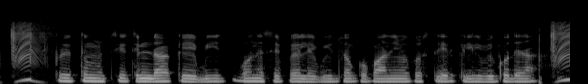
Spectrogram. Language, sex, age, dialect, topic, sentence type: Hindi, male, 36-40, Marwari Dhudhari, agriculture, statement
